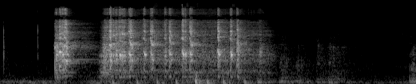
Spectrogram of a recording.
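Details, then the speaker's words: 2020 go-kart just fitted with a new PZ20 carburetor, on the first start attempt: fires for about two seconds of uneven popping, then dies. It starts but won't keep running; it later ran, and the carburetor was the problem. "me pull on the throttle cable let me choke it a little bit see what happens hold the choke so close so close all right well that's a good start i think that hardware was an issue"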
